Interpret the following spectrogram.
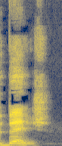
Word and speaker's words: beige: Donc le beige qui s'écrit de la même façon que le français, mais qui ne prononce pas la même chose. Donc le beige, beige. Alors pourquoi beige? Parce que le E le remporte sur le I.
